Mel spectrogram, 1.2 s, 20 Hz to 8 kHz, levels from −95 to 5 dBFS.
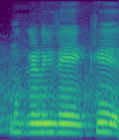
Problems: constant background noise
